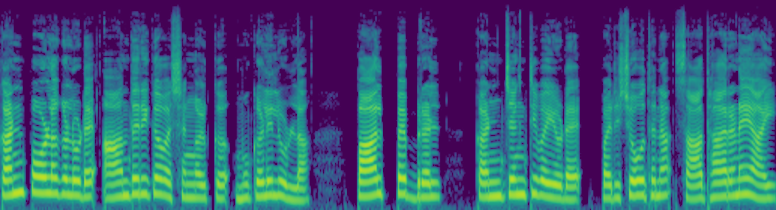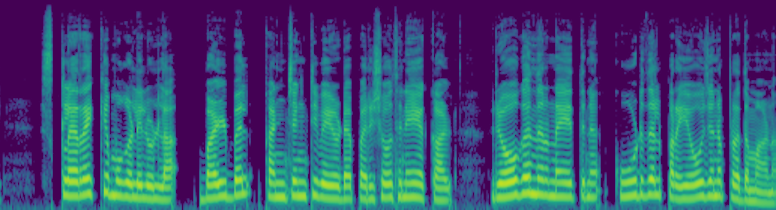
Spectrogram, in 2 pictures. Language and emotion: Malayalam, neutral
